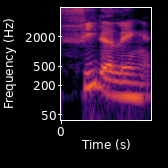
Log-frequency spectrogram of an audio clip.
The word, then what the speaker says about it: Fiederling: Do you want to pronounce it for me? It's a first question asking in German. Yeah, it's Fideling actually.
